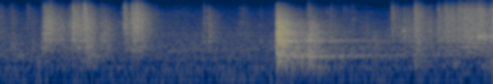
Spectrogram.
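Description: Handling noises as a foil-covered glass baking dish is lifted off the stovetop and put into the oven: short rustling and scraping, then a sharp metallic clank about three seconds in that rings briefly, from the oven door and rack.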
